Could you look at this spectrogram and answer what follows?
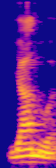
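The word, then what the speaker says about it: ianua: Por exemplo, Yanua, né? Alguns vão escrever Yanua, por exemplo. Mas o som J não existe.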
